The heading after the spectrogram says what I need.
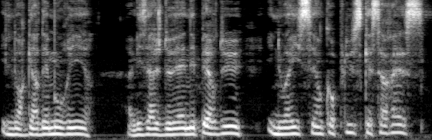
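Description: A man's voice: mid-range voice, level tone, normal speed, dark tone, slightly rough, pitched above the performer's own voice, natural voice. A man voicing a young army captain who breaks into anguished, frantic outbursts in an audiobook. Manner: cries out in raised, frantic outbursts.

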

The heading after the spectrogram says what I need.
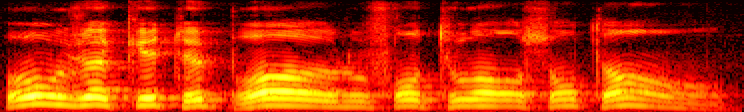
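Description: A man's voice: sits high, slow, dark tone. A man reading an audiobook voices a male estate steward who drawls excuses and starts his lines with "ben" and "oh". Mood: placating. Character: fretful peasant estate steward, male, evasive.

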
